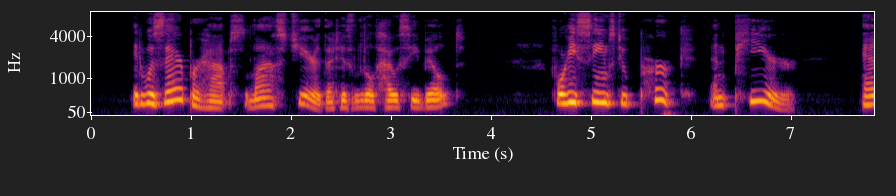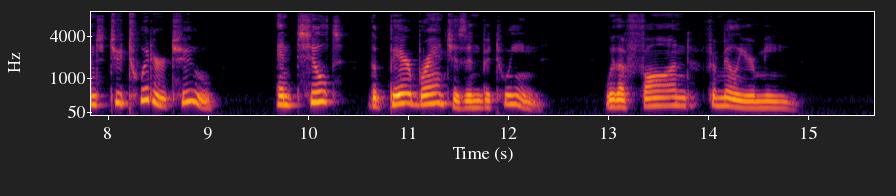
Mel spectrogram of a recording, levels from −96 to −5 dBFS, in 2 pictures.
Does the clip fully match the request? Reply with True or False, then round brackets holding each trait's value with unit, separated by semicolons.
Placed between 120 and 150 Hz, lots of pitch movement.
False (205 Hz; 7.7 semitones)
